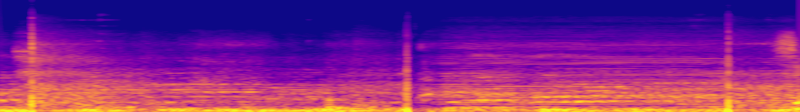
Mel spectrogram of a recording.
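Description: Boxing gloves smacking into the coach's focus mitts: three sharp hits, just after the start, about two seconds in and again near the end, the middle one the loudest. Steady background music plays under the hits.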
